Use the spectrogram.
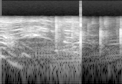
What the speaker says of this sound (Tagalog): palakpak dito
